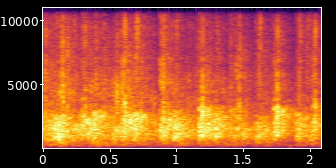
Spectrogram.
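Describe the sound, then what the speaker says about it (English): An audience claps in dense, continuous applause at an event at John Jay College of Criminal Justice, a steady wash of many hands heard near and alone. "Let's give him a round of applause."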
